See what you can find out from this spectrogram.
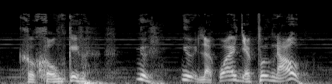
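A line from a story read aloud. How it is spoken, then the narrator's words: Furious shouted command. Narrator (Vietnamese): Quá tức giận, Bạch Nhiên thét lớn ra lệnh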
